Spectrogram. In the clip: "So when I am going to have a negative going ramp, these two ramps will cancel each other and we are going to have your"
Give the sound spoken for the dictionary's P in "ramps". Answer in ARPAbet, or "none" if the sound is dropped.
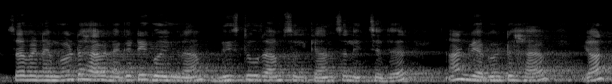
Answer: none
